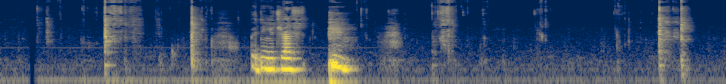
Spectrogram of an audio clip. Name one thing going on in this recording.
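A young woman chews food noisily up close.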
